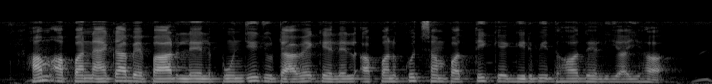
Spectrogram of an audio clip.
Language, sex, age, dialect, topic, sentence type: Magahi, male, 18-24, Western, banking, statement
